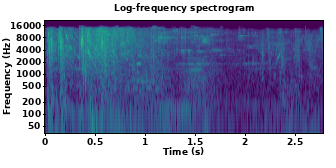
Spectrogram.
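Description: A blaster fires a loud electronic zapping shot.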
